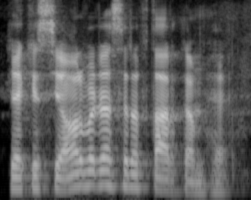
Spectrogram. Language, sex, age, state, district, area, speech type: Urdu, male, 30-45, Bihar, Gaya, urban, spontaneous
